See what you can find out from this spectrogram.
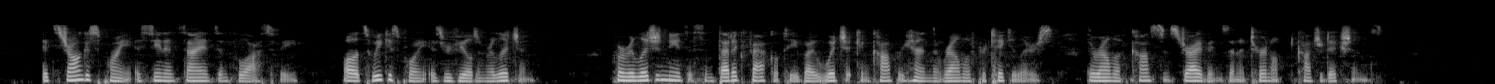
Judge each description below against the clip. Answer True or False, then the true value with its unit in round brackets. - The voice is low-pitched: False (165 Hz)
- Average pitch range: False (2.2 semitones)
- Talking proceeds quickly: False (170 wpm)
